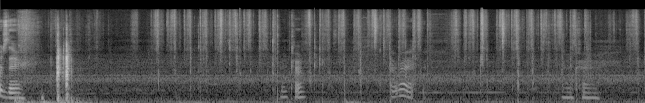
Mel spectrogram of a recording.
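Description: Playing cards are shuffled and tapped on a table.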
